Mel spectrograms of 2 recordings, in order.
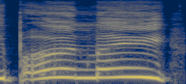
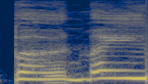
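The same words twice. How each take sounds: First: Much higher, louder shout, peak of alarm; louder alarmed cry. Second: Much higher rising shout of alarm; alarmed cry. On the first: Tom shouting from the loft as Matt faces knives, at full alarm. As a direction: top the first one, full alarm. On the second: Tom shouting from the loft as Matt faces knives. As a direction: call out, alarm building. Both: Acted.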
